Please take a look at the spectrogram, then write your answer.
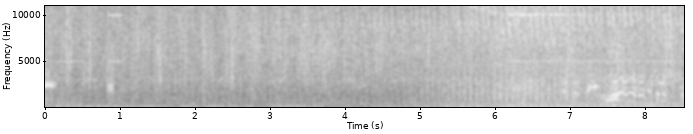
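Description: Helicopter P-Quad arriving at the landing zone in Metal Gear Solid V: The Phantom Pain, a steady broadband rotor roar that swells louder toward the end as it draws near, with radio voice chatter over it.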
